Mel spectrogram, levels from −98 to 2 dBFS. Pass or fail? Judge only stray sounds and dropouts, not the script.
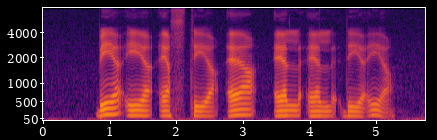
pass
